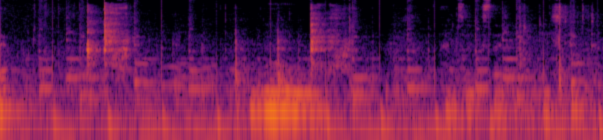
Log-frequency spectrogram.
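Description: A metal spoon clinking and scraping on a porcelain plate as seafood and sausage pieces are pushed off it into a pot of broth, with a few sharp clinks about a second in and again near three seconds.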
